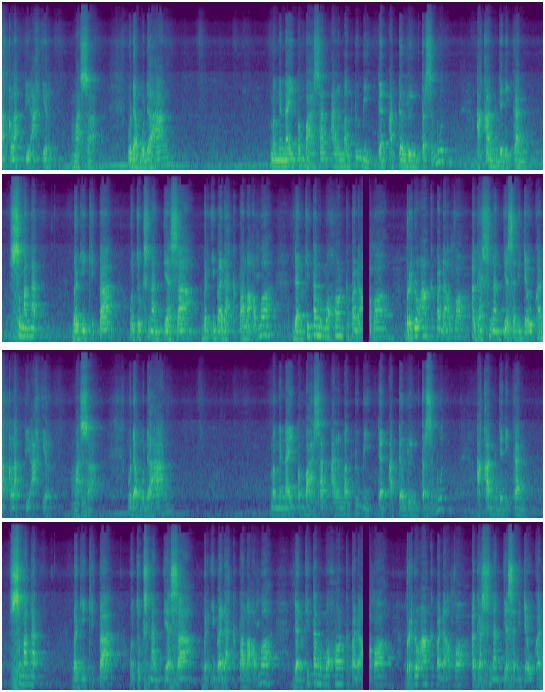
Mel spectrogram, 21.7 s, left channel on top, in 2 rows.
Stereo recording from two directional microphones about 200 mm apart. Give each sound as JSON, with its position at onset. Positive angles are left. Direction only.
{"t": 0.2, "sound": "a man's voice", "side_deg": -5}
{"t": 2.5, "sound": "a man's voice", "side_deg": -5}
{"t": 5.4, "sound": "a man's voice", "side_deg": -10}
